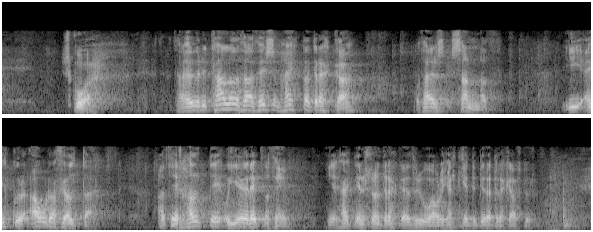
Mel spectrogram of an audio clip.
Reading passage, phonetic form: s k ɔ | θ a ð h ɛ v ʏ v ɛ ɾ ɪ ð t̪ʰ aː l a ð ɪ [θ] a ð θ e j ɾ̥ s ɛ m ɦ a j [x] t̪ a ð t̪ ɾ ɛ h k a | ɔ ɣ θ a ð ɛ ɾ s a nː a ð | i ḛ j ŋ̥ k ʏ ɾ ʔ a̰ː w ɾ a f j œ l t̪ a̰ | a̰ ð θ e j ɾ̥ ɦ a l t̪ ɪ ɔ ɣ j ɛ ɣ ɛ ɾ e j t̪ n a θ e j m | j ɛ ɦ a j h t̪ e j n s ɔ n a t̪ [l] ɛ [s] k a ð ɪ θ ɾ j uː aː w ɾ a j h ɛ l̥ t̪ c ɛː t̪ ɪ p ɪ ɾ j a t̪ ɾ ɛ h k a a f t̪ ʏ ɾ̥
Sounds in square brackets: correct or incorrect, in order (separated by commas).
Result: correct, incorrect, incorrect, incorrect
